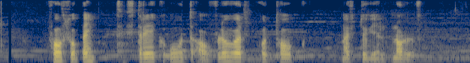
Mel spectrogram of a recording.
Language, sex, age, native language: Icelandic, male, 30-39, Icelandic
